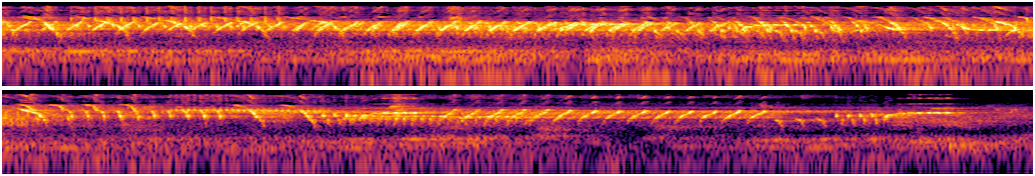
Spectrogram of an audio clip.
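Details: Canaries in full song, with dense rapid trills and rattling rolls running almost continuously, then fading near the end; low background noise.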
